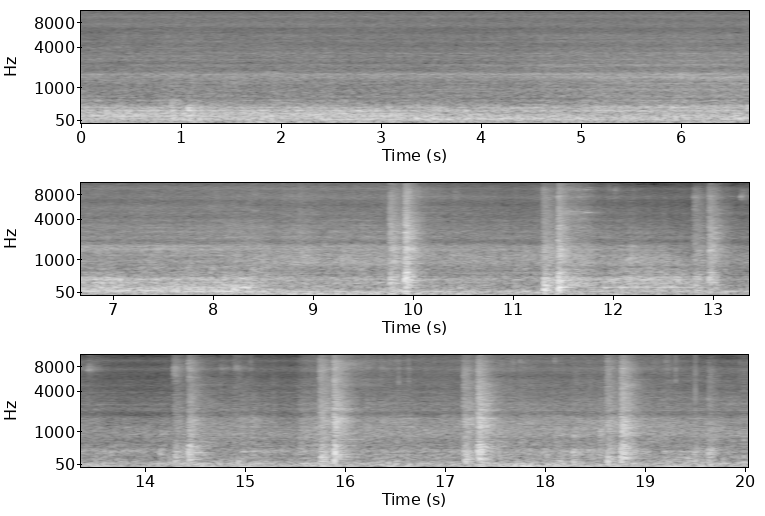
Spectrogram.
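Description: A train running along the track with a steady low rumble. From about halfway, its wheels clack over the rail joints about every one and a half seconds.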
